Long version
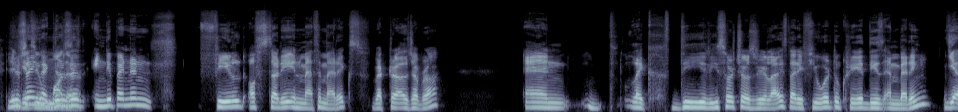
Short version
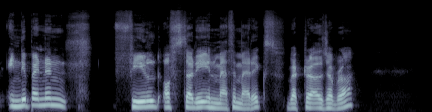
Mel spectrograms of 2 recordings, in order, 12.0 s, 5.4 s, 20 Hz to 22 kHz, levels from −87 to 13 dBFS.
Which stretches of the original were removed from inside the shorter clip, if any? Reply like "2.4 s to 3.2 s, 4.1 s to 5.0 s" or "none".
none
